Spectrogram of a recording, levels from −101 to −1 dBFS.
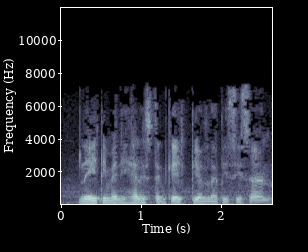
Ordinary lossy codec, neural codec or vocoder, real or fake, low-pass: MP3, 32 kbps; none; real; 7.2 kHz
